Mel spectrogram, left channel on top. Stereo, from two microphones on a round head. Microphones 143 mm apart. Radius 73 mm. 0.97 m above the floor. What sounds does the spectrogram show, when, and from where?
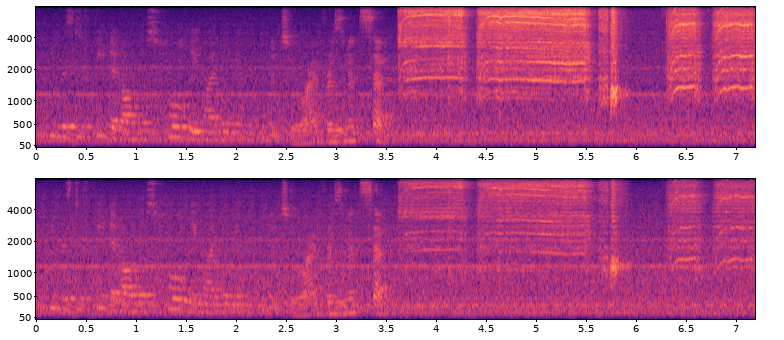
0.1 s a woman speaking: 30° right (ahead or behind), 6.5 m; by 2.1 s 20° right (ahead or behind), 6.5 m
2.2 s a man speaking: 10° right (ahead or behind), 4 m
3.6 s a camera shutter: 40° left (ahead or behind), 1.2 m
